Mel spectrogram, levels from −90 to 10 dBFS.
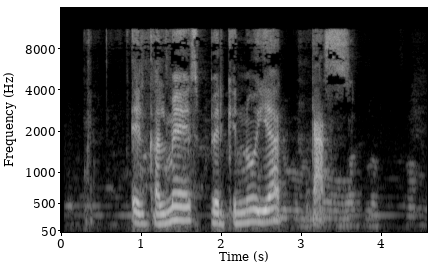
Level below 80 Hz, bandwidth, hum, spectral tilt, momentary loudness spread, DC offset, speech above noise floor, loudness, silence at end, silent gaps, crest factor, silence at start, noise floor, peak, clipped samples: -62 dBFS; 12 kHz; none; -2.5 dB/octave; 8 LU; under 0.1%; 31 dB; -21 LUFS; 0.2 s; none; 20 dB; 0.35 s; -52 dBFS; -4 dBFS; under 0.1%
